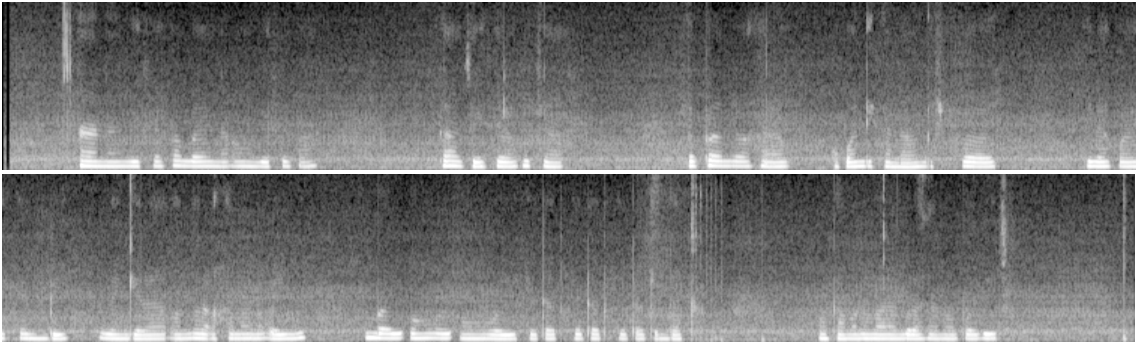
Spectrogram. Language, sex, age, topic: Oshiwambo, female, 25-35, finance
